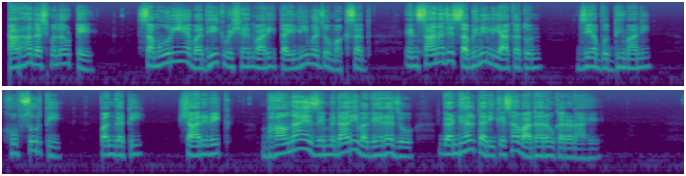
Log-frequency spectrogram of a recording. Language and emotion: Sindhi, neutral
